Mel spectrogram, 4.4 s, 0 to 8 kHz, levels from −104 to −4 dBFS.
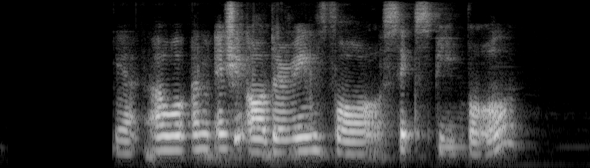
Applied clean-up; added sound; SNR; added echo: neural mask model DeepFilterNet 3.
